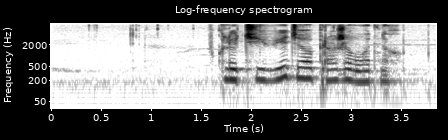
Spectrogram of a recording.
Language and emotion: Russian, neutral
